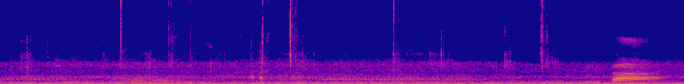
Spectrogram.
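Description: A horse's hooves thud softly on sand as it walks.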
